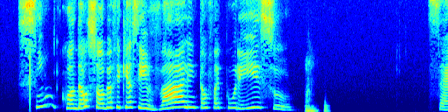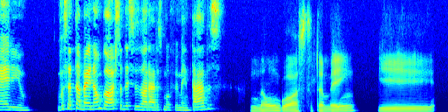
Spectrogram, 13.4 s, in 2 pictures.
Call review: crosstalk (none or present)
none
